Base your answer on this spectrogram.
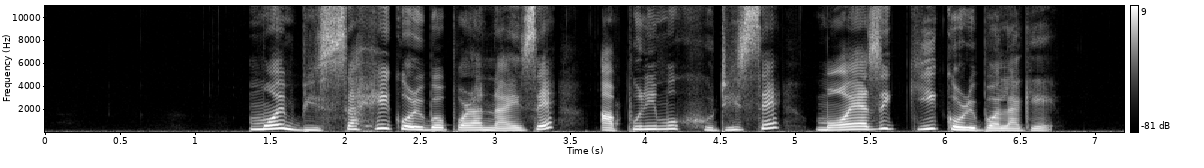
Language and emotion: Assamese, disgusted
